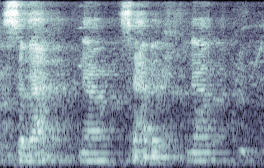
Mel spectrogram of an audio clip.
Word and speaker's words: Sabat: Christopher Sabat. He wanted to know if you I could think you're saying his summarize last name wrong. Sabat?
